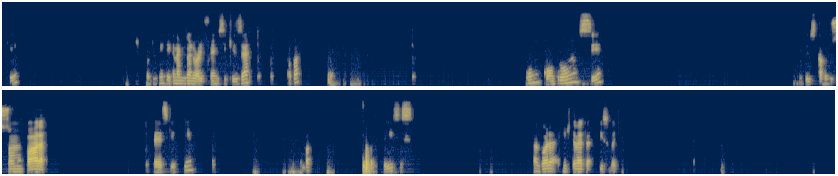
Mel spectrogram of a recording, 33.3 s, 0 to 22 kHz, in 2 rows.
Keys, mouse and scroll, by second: 9.9 KP_1, 10.7 ctrl+KP_1, 11.6 c, 22.5 ctrl+z, 23.3 Delete, 25.2 KP_1, 26.3 b, 28.2 b.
